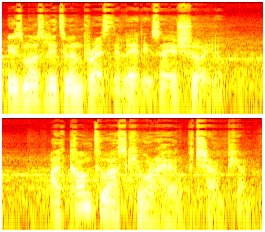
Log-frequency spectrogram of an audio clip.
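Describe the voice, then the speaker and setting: A man's voice: fairly low pitch, expressive, moderate pace, music in the background. Suave, courtly foreign nobleman. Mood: charming, boastful. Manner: courtly, theatrical. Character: suave, flowery Antivan nobleman hunting an assassin. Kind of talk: video game cutscene acting.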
